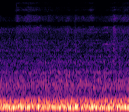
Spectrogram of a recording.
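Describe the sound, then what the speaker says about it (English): Steady low hum and rumble from an air fryer, or cassoulet cooker, keeping food warm, a continuous droning whir at moderate level with no speech over it. "the noise you can hear from the cassoulet is just the other food keeping warm"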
